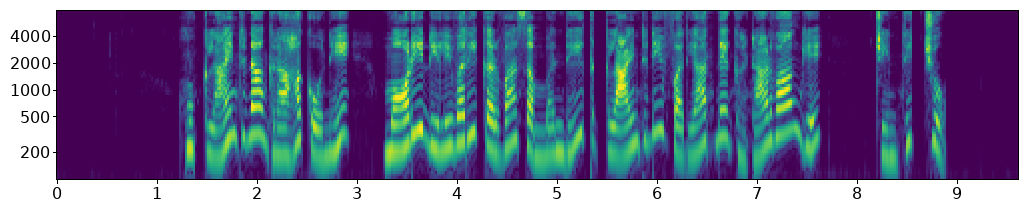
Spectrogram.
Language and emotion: Gujarati, fearful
